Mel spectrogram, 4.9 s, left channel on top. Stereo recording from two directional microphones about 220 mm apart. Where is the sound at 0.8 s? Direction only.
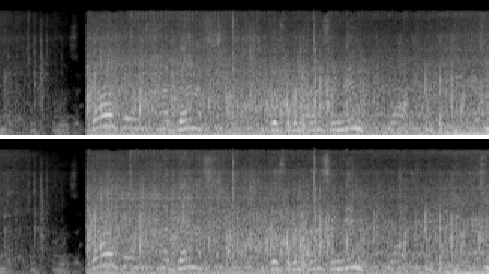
45° right (ahead or behind).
